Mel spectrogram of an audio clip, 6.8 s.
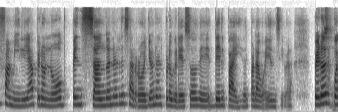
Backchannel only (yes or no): yes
